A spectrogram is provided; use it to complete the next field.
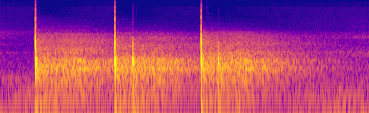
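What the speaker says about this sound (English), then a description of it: "I could tap this all day." Three sharp knocks on a cured fibreglass repair patch on a sailboat hull, each a crisp, bright tap with a short ringing decay, the second followed by a lighter double tap, close up with no talk.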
